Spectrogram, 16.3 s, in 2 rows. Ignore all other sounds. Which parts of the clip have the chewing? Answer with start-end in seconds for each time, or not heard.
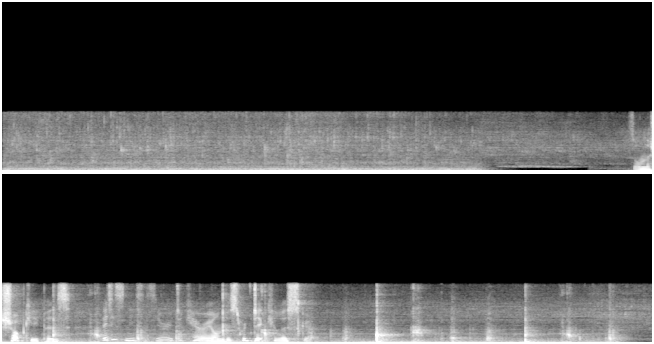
8.6-15.8.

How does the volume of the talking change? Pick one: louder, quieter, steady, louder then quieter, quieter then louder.
quieter then louder.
